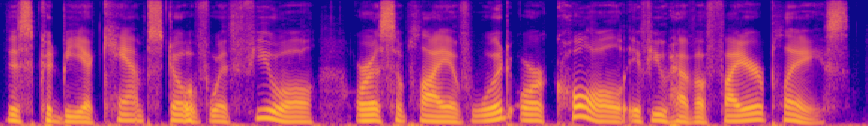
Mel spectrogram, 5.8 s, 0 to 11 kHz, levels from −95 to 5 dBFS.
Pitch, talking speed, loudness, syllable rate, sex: 145 Hz, 205 wpm, -16 LUFS, 4.6 syllables/s, female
